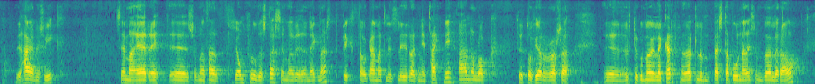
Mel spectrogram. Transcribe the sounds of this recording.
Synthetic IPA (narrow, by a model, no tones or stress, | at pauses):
vɪðɦaːɣanʏsviːk | sɛmaɛɾejht̪sɔnːaθaðljowmpʰɾuðʏst̪asɛmavɪðhɛðɪmejknast̪pɪxt̪awkaːmat̪lɪθɪðrajt̪nɪt̪ʰajhknɪaːnalɔk | t̪ʰʏht̪afjaɾarawsa | ʏ̰ht̪œkʏmœːɣʏlejkaɾ̥mɛðœt̪lʏmpɛst̪apuːnaðɪsɛmvœːlɛɾaw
